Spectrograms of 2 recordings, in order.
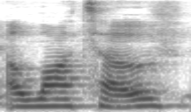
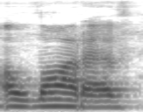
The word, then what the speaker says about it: a lot of: Di solito questa T diventa una flap T, che è più o meno la R italiana, quindi non è a lot of, nel senso lo potete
